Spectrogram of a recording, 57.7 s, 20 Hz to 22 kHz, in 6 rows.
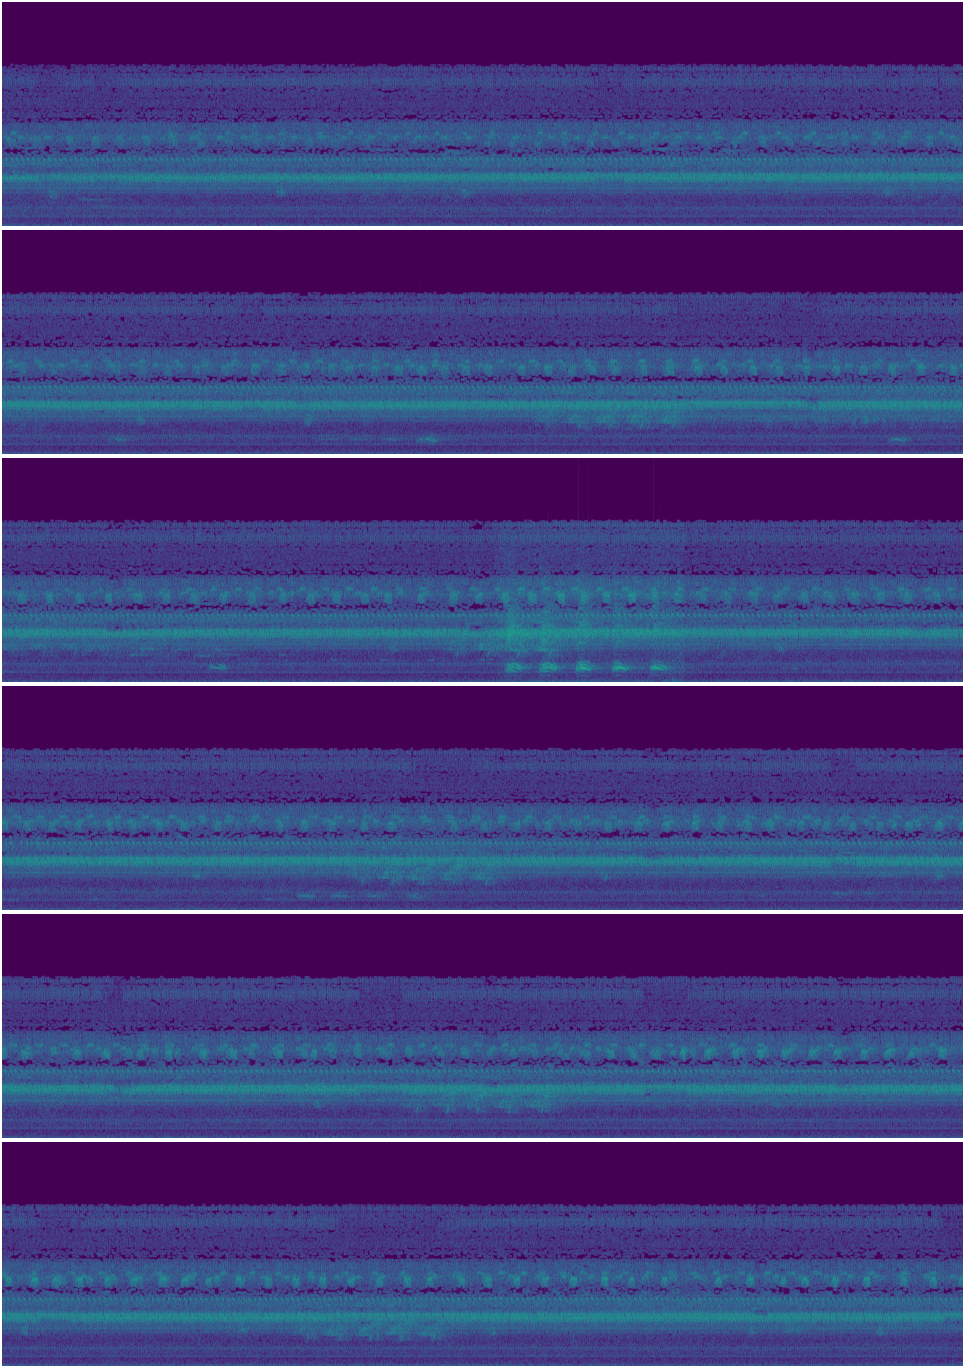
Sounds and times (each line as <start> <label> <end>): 0.0 Insects 57.6
24.2 very talkative Crow 26.0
